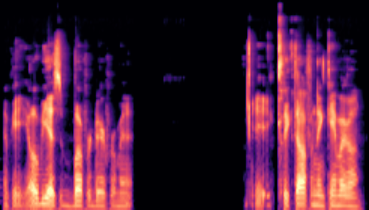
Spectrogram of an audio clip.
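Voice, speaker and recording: A man's voice: deep voice, fairly even intonation, moderate pace, creaky, over loud music. A man live streaming game design work, rambling and musing casually as he hesitantly thinks aloud.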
